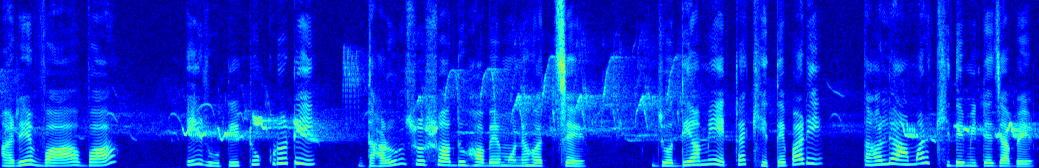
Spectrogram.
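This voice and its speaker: Woman voicing a sly, slow-talking flattering fox. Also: medium pitch, a little hiss or hum, voice pushed down. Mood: hungry scheming. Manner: unhurried, coaxing flattery. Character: sly flattering hungry fox, smooth-tongued trickster. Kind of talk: children's cartoon story voice acting. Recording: dull lo-fi sound with music behind. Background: music.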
